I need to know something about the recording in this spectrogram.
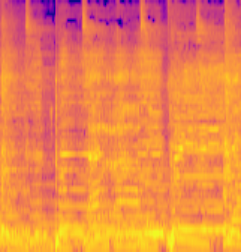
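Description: A live folk-rock band playing: a drum kit keeping a steady beat under an electric bass line and a diatonic button accordion (organetto).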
